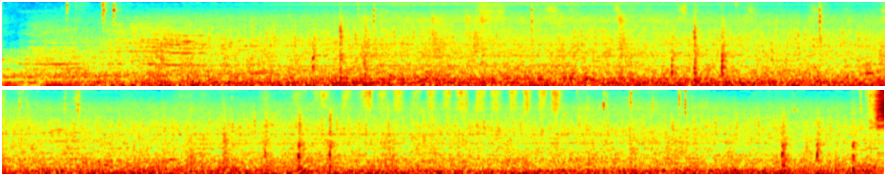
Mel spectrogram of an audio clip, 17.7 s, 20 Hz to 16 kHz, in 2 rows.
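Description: Steady diesel locomotive engine rumble from the Train Sim World 5 video game, a continuous dense drone with faint rail clatter running throughout, no talking.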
